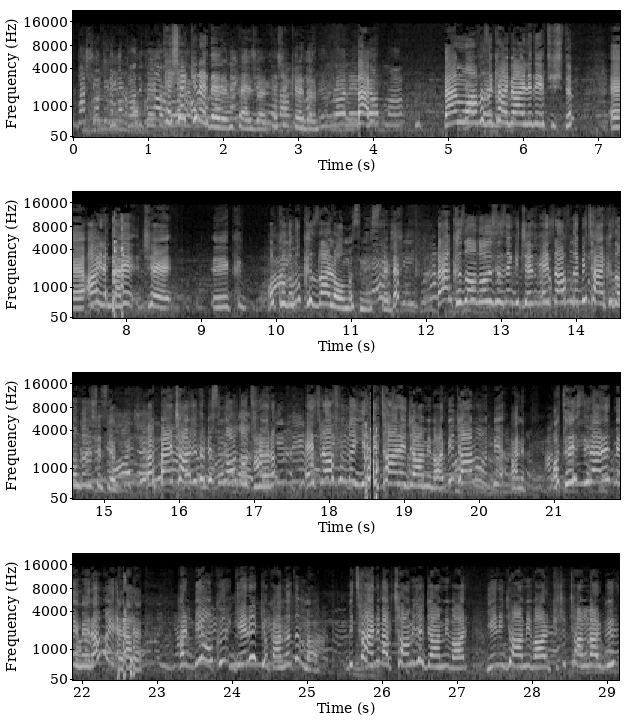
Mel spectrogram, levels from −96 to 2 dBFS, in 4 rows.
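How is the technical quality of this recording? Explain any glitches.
The recording has two problems: a constant interference buzz and three short scrambled passages.

Computer activity noise runs through the whole clip, pulsing at roughly 150 Hz and sitting about 35 dB below the signal. Processor, graphics or mouse load disturbs the ground shared with the audio circuit, so the buzz follows the computer's activity rather than the sound.

Frames out of order occur at 7.73–7.97 s, 18.46–18.68 s and 22.43–22.71 s. In each, two adjacent runs of frames were decoded in swapped order, with blocks of 104.5 ms, 78.4 ms and 104.5 ms respectively. The exchanged halves produce a garbled flutter, without losing any time.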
